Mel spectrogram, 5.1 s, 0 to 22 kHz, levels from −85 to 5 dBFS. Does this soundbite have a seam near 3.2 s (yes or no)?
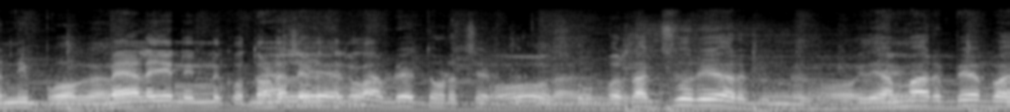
yes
